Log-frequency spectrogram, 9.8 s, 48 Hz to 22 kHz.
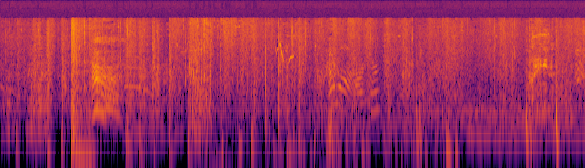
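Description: A horse in Red Dead Redemption 2 clip-clops along and lets out a neigh, with hoofbeats and snorts close by and a voice talking over them.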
